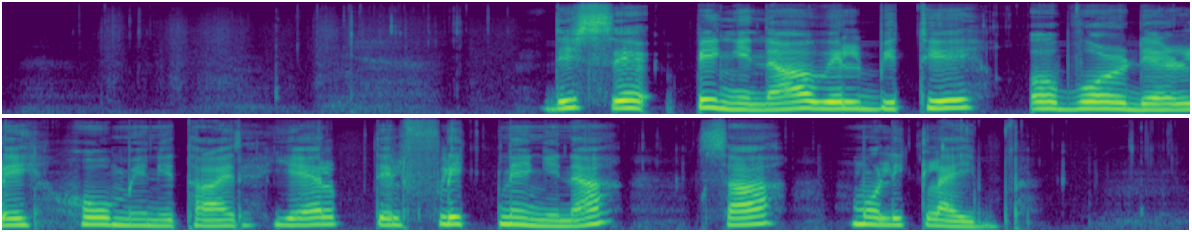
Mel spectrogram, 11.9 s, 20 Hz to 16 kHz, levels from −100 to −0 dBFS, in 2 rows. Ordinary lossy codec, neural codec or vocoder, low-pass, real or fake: none; none; 14.4 kHz; real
